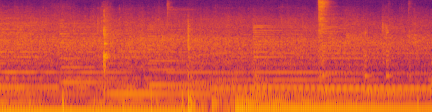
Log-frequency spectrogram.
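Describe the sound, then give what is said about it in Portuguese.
A church audience claps for the Lord in a dense, steady wash of applause that holds for several seconds, with sustained low musical tones droning underneath and no voices. “Vamos aplaudir ao Senhor. Aplauda Ele.”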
